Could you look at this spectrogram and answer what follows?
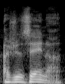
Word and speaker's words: Azucena: How do you pronounce it? Maya Azucena. Azucena.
